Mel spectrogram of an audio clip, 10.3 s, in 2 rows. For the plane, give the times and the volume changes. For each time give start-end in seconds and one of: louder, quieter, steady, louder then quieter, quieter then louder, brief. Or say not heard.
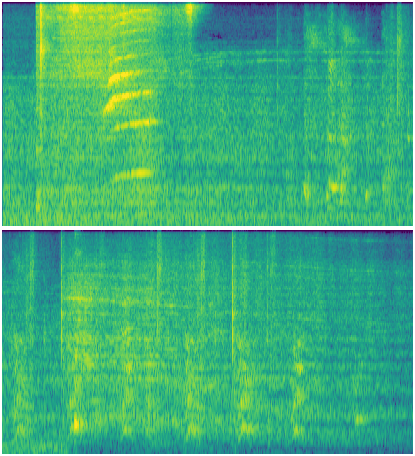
0.0-10.2 quieter.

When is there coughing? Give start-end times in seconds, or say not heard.
3.6-5.3.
